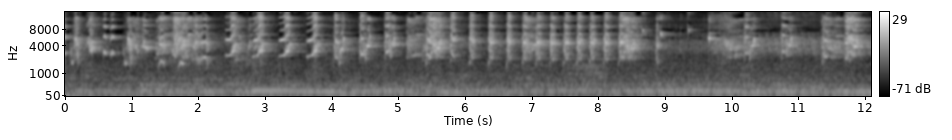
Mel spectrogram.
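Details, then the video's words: Lure song of a long-tailed shrike, long-duration 'roll' style for tutoring other songbirds and prompting lazy singers: a steady run of sharp, high, scratchy notes repeated rapidly for twelve seconds with little break. "PANCINGAN PENTET MALAS BUNYI ROLL DURASI COCOK UNTUK MASTERAN"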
